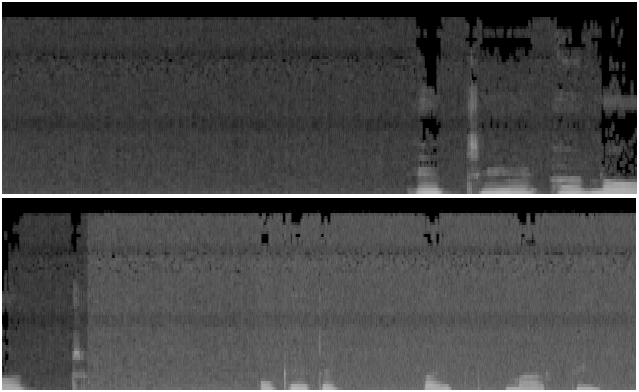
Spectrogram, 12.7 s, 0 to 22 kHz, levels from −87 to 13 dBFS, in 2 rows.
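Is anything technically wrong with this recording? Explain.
Yes. From the start to 8.88 s the speech runs at about 0.53 times normal speed, roughly half pace, while its pitch stays unchanged. This is a time-stretched section, likely the result of software lengthening the audio to fill a set duration by repeating short pieces to preserve pitch. The slowed speech drags, and the pace jumps abruptly back to normal at 8.88 s. The room noise rises by about 11 dB around 7 s but stays about 18 dB below the speech.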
